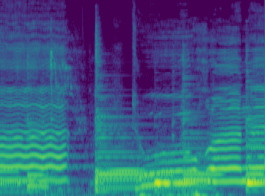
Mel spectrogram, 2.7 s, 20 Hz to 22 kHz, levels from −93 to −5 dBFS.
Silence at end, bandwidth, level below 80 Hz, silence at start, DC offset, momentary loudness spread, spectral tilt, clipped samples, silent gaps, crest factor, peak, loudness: 0 s; 15 kHz; -44 dBFS; 0 s; under 0.1%; 8 LU; -6 dB/octave; under 0.1%; none; 16 dB; -8 dBFS; -25 LUFS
